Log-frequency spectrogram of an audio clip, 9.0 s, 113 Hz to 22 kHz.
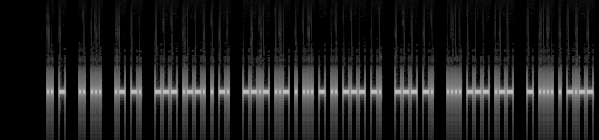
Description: Morse code, heard as a keyed tone, about 40 wpm, 700 Hz. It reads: IT IS AN OPEN QUESTION ON HOW THEY
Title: Sentences from Top 1300 Words 40wpm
